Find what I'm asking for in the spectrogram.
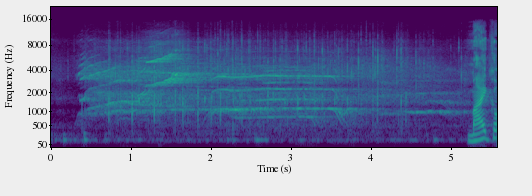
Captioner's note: audience claps and cheers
